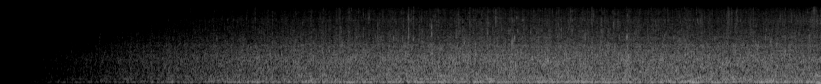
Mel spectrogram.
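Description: Flowing brook: a steady rush of running water that fades in from silence over the first few seconds, then holds level.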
